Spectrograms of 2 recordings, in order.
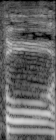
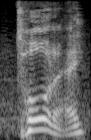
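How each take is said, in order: First: The name is said the English way. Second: The name is said the native way. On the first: "the English pronounce it" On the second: "If you were to pronounce it correctly"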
